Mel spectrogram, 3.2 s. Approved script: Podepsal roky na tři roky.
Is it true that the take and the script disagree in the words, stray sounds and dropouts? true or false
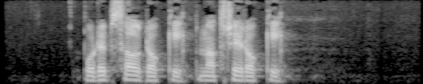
false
